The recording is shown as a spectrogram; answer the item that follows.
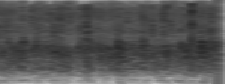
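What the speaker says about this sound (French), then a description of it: "Et je vous demande de les applaudir, s'il vous plaît." An audience applauds at a trophy award ceremony for eco-activities, a dense, steady patter of many hands clapping at moderate volume throughout the brief moment.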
